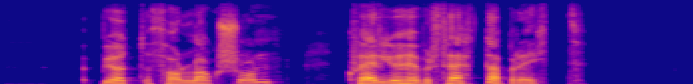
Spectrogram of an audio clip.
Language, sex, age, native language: Icelandic, female, 60-69, Icelandic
